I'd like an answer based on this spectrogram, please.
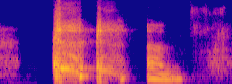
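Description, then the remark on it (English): Three loud coughs in quick succession, the last one rougher and more voiced, like a throat being cleared, with brief quiet gaps between them. “I can feel I'm going to cough.”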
